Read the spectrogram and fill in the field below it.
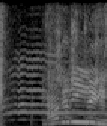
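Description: A Minecraft cat gives a single rising-and-falling meow, close and clear, lasting under a second.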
